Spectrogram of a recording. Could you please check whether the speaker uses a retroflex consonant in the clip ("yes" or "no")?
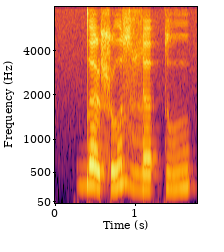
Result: yes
